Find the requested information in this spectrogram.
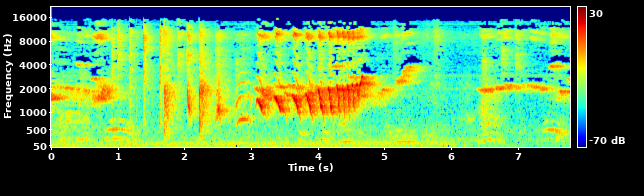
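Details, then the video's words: Ketrekan from a white-rumped shama, meant to trigger song in other shamas. Sharp clicks and ticks build into a rising rattle of about ten quick repeated notes, followed by softer whistles. "KETREKAN SAKTI!! || MURAI BATU MANAPUN PASTI TIDA MAU DIAM IKUT GACOR"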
